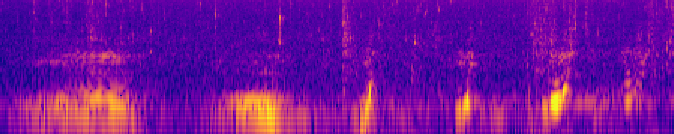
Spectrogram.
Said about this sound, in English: humpback whale calls, are produced by male whales, female whales, old whales, baby whales. All of the humpback whales in the world will produce a suite of calls. And these calls are all of the sounds that whales make outside of the context of song.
